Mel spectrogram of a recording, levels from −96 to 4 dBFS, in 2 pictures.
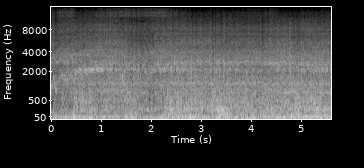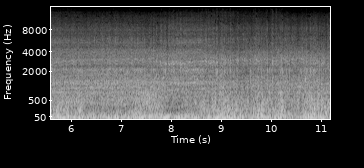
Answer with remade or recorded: recorded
